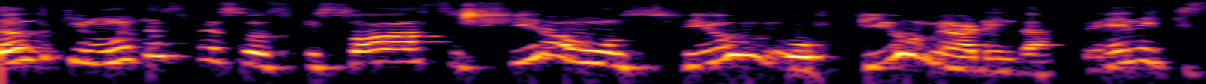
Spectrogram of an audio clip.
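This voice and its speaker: Delivered in an animated tone with very wide pitch swings and a Brazilian accent, the voice has a dry, close sound with no echo. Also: man. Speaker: guest lecturer. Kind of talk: online lecture. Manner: fast.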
